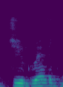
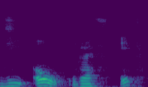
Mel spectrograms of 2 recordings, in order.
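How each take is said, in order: First: Said in the usual way. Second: "geographic" slowly split into syllables; slow, separated syllables on "geographic". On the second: Shown as a demonstration. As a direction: sound out "geographic" piece by piece. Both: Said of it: "count the word syllable backwards".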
